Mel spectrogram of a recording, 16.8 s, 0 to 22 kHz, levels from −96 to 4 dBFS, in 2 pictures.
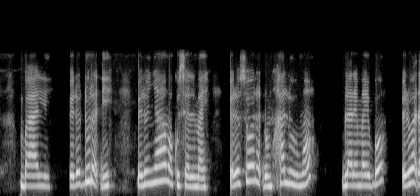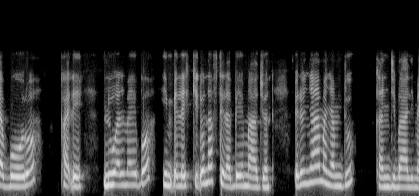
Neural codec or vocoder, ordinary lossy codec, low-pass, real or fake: none; Opus, 24 kbps; 7.2 kHz; real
